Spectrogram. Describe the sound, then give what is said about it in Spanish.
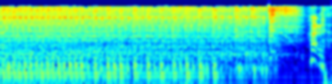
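A motorcycle engine sputters and idles unevenly for a few seconds, its low rumble pulsing irregularly before cutting out with a brief clatter near the end. “fíjate que esa moto como que necesita ah, un su servicio e irle a comprar repuestos vos”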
